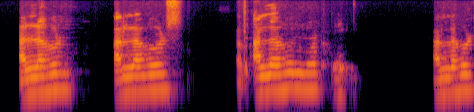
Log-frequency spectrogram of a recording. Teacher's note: আল্লাহর শব্দের পূর্বে যাবার এসছে, তাই আল্লাহর লামকে পুর করে পড়তে হবে। তারপরে লামের উপর তাজদিদ এসছে, না তাজদিদ লামের উপর, অক্ষরকে আর লামের উপরে তাসদিদ বলতে হবে না, এবারে বলবেন লামের উপরে খাড়া যাবার এসছে, খাড়া যাবার সমান আলিফ মাদ্দা।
